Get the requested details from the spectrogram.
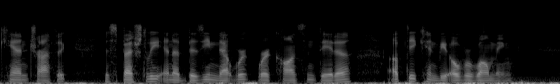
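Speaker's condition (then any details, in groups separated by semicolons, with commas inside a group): No condition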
